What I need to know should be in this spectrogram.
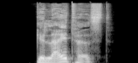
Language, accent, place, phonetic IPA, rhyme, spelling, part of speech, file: German, Germany, Berlin, [ɡəˈlaɪ̯təst], -aɪ̯təst, geleitest, verb, De-geleitest.ogg
- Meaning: inflection of geleiten: 1. second-person singular present 2. second-person singular subjunctive I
